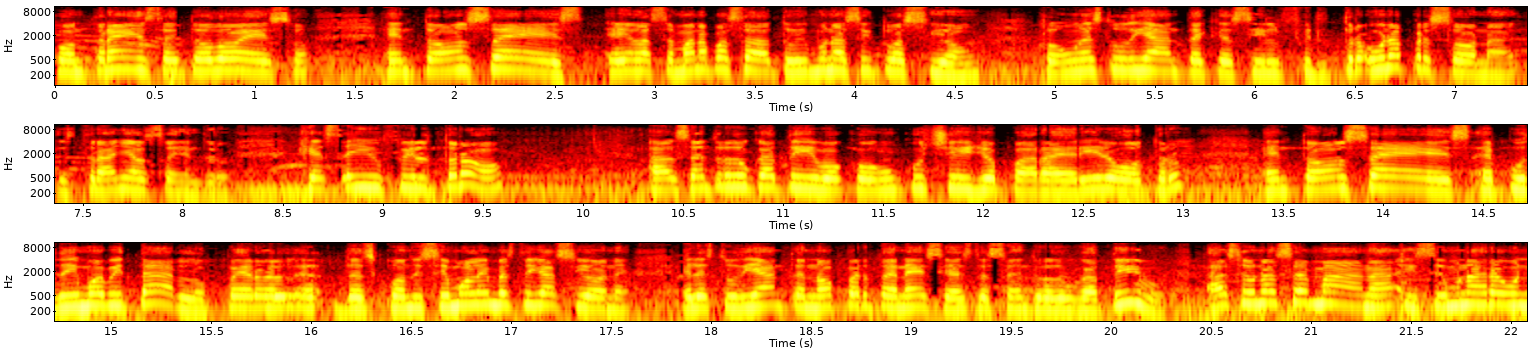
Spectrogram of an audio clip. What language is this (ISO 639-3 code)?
spa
